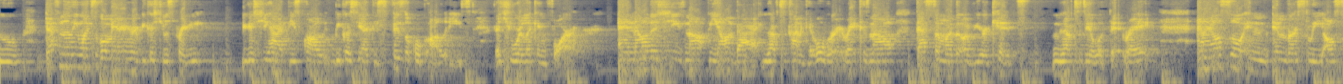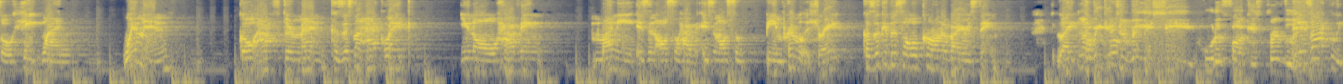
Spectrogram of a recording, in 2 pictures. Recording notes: bare with us on the audio as we were practicing social distancing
